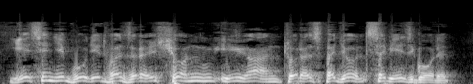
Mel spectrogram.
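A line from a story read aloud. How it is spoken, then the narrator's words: Loud crowd wailing. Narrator (Russian): весь народ стал вопить громким голосом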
